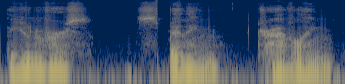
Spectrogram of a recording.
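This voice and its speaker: A man voicing a kindly, reflective older doctor in soft, half-whispered ASMR storytelling, with breathy, halting short phrases. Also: on the low side, steady tone, a little hiss or hum, full character voice. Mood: hushed, reflective. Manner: unhurried, pausing between short phrases. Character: older doctor recounting his gentle alien encounters, reflective, kindly.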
